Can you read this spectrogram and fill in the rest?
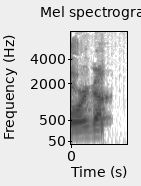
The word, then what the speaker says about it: Oregon: Yesterday, I posted a recap, and I pronounced Oregon Trail is what I said. – Yeah. – Oregon. I don't think I've ever gotten so much hate in my life. – What is it? Because I would have said Oregon, too. – The entire state of Oregon.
